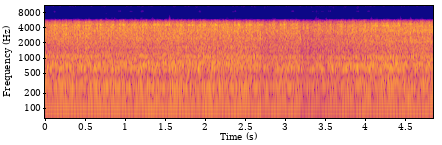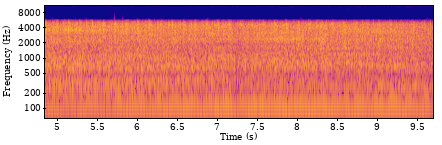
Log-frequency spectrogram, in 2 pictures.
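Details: 1990 Mazda Miata at idle: steady low hum with a faint, irregular ticking-knocking that is present at idle but separates from the HLA tick when accelerating or decelerating; persists on 93 octane, so owner doubts ping. Unidentified engine noise.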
